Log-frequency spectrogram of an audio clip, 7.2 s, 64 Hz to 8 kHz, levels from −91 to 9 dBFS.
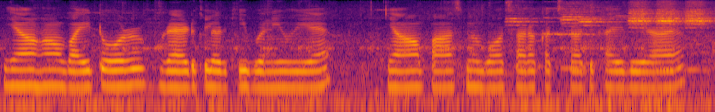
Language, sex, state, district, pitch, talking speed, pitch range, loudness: Hindi, female, Rajasthan, Bikaner, 190 Hz, 160 wpm, 185-195 Hz, -16 LUFS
